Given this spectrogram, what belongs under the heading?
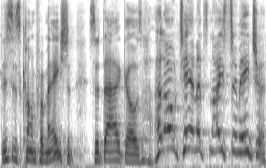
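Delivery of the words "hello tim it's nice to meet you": put-on shouting, higher pitch. Retelling a father greeting a boy he thought was deaf: imitating someone shouting. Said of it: "Dad thinks Tim is deaf".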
